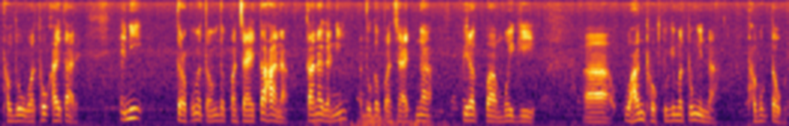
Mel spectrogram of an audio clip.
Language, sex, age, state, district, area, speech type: Manipuri, male, 30-45, Manipur, Tengnoupal, rural, spontaneous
